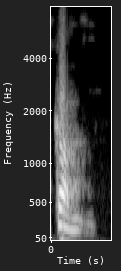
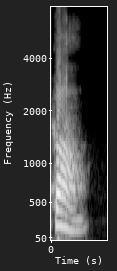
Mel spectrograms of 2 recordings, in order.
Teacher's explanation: काम को बोलने में इससे ज्यादा समय लग रहा है, क्योंकि इसमें किसका प्रयोग हुआ है, दीर्घ स्वर का प्रयोग हुआ है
